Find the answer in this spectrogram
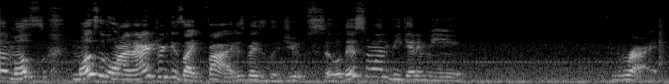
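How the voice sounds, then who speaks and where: A young woman from Nigeria rambles through a casual vlog chat, full of slang and quick laughs. Her voice sits a little high. A clear background noise runs under the home recording. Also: big pitch swings, low-quality recording. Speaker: vlogger.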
